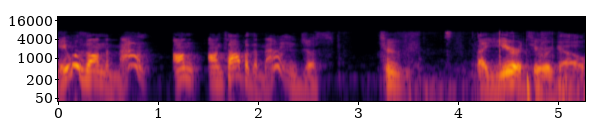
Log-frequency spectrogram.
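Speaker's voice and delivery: very loud, voice breaking mid-line. Talking about Dan Hurley's down season; voice cracking. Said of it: "Great voice crack".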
